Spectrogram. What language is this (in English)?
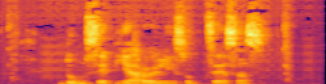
Esperanto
